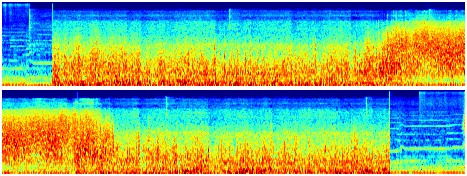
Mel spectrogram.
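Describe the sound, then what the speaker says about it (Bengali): Strong sea wind on the Marine Drive coast at Cox's Bazar buffets the microphone with loud, rumbling gusts that swell in the middle and ease off near the end, with no talking. "সমুদ্রের ঢেউ থেকে বয়ে আসা বাতাস যখন আমাদের শরীরে লাগছে"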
